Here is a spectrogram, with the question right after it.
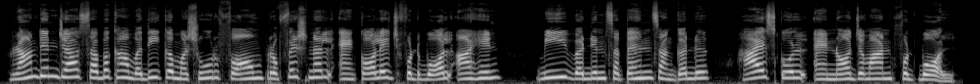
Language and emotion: Sindhi, neutral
